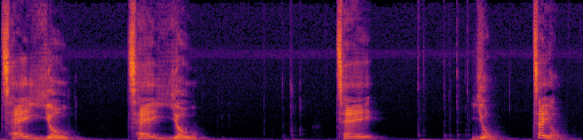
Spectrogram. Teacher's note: Here we have an A sound before a L. And usually when we have A before a L at the end of a word, we add a syllable.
